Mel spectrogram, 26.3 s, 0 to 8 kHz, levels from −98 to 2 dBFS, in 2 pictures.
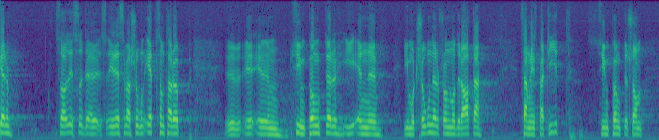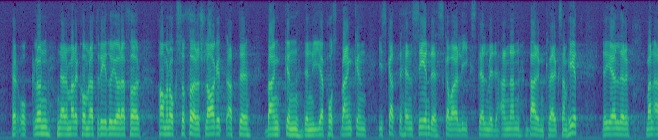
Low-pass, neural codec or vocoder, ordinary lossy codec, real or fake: none; none; none; real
